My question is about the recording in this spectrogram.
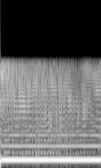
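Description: Live rock band holding one loud, sustained chord with the drums stopped, the low note ringing steadily without change.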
